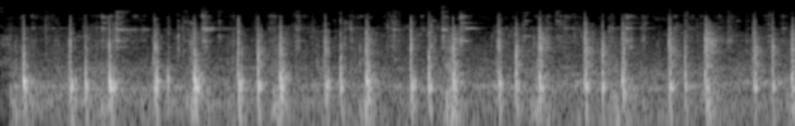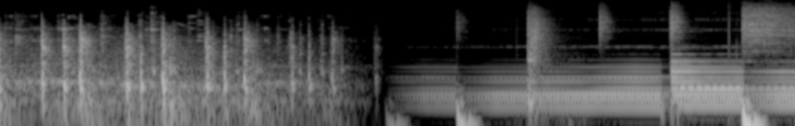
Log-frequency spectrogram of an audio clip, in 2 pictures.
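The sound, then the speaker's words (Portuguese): Coconut shells knocked on gravel in a quick, steady galloping rhythm, crisp, imitating a horse's hooves for about six seconds before giving way to sustained tonal music. “ou que o som de cascas de coco sendo batidas em cascalho com um certo ritmo seja exatamente o som de um cavalo galopando?”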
